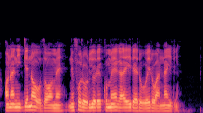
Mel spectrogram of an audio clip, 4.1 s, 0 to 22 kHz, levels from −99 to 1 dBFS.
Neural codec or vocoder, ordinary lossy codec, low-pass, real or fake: none; none; 5.4 kHz; real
